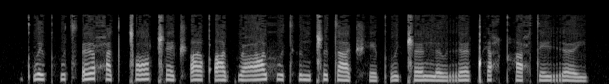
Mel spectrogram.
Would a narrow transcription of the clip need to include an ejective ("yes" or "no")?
yes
